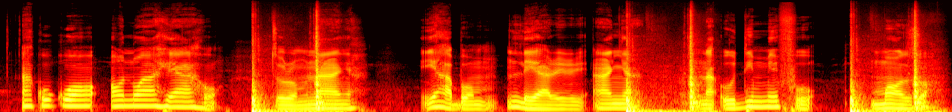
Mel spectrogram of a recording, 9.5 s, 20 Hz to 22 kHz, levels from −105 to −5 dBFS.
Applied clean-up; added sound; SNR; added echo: none; Car; -4 dB; none.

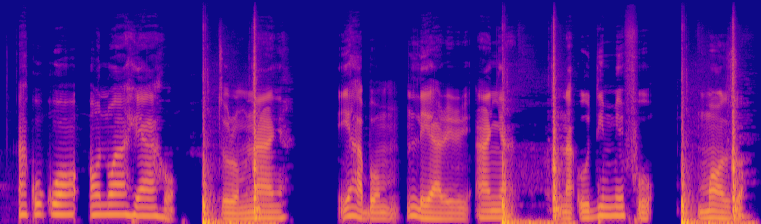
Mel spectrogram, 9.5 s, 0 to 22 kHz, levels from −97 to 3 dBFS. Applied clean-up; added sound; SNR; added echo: classical method Wiener filter.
